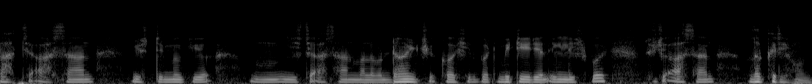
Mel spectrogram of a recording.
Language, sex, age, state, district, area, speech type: Kashmiri, male, 45-60, Jammu and Kashmir, Budgam, rural, spontaneous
